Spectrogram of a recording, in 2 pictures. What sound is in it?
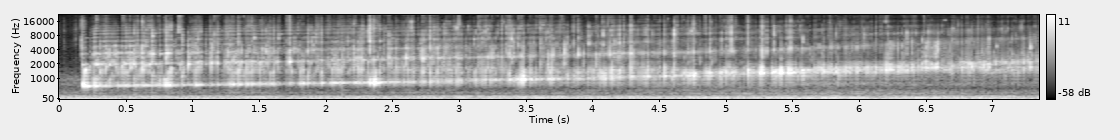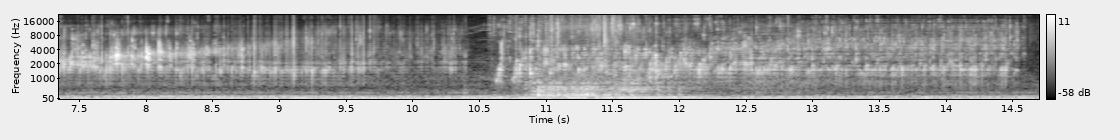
Sound effects > Objects / House appliances
glass beaker small filling with water foley-004
bonk, clunk, drill, fieldrecording, foley, foundobject, fx, glass, hit, industrial, mechanical, metal, natural, object, oneshot, perc, percussion, sfx, stab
